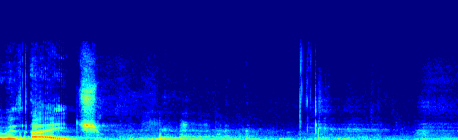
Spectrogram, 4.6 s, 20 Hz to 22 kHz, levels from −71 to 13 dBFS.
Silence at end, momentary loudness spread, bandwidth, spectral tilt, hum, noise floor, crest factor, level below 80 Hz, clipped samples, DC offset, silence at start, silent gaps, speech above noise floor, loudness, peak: 0.3 s; 26 LU; 15.5 kHz; -6 dB/octave; none; -41 dBFS; 18 dB; -42 dBFS; under 0.1%; under 0.1%; 0 s; none; 28 dB; -15 LUFS; 0 dBFS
